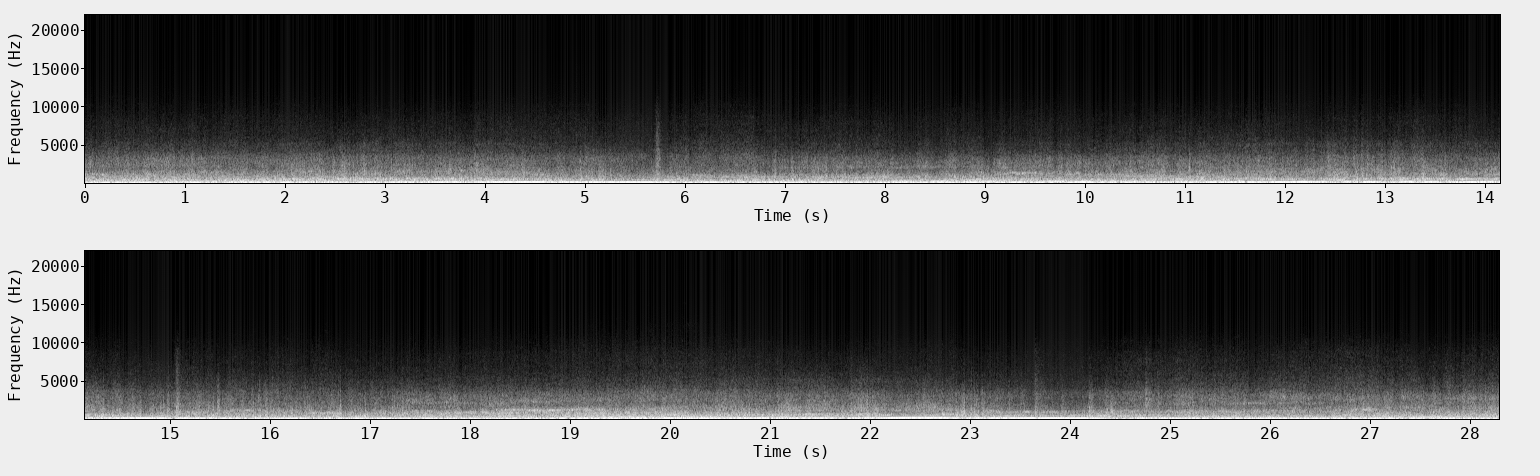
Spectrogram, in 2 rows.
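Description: A 2-litre banger racing car's engine heard from inside its stripped cabin, running hard and rising and falling in pitch as the driver accelerates and lifts, with three clear rises.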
